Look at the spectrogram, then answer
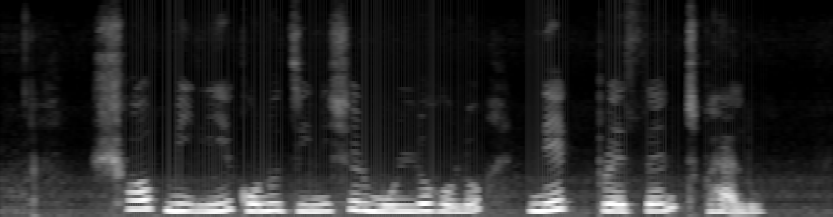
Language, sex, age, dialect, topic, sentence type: Bengali, female, 31-35, Northern/Varendri, banking, statement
